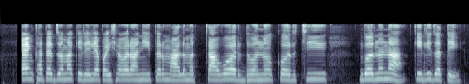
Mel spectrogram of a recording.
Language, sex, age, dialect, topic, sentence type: Marathi, female, 18-24, Varhadi, banking, statement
